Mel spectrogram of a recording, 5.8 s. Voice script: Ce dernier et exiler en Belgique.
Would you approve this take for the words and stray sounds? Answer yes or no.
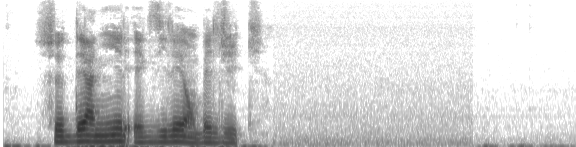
yes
